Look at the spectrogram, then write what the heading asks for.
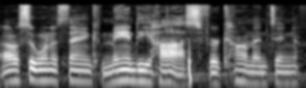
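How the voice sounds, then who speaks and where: A man talks at a very slow pace with fairly even intonation, the sound dry with no echo and noticeable background noise behind him. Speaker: amateur horror vlogger. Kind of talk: casual vlog chat. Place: forest. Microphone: phone near.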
